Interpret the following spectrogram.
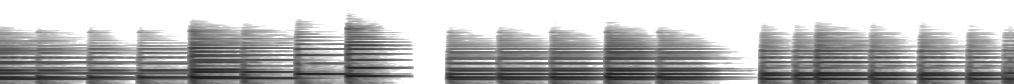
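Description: Piano playing a simple passage of two-note chords in the middle register, struck about twice a second with two brief breaks, then more quickly near the end.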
